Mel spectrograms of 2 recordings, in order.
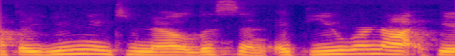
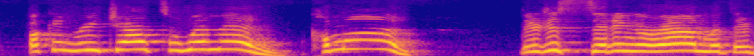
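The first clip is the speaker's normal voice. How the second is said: high, loud urging; rally them to act; fired-up plea to reach out to women; exhorting; 13 semitones higher, 5 dB louder than usual. Real, not acted.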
